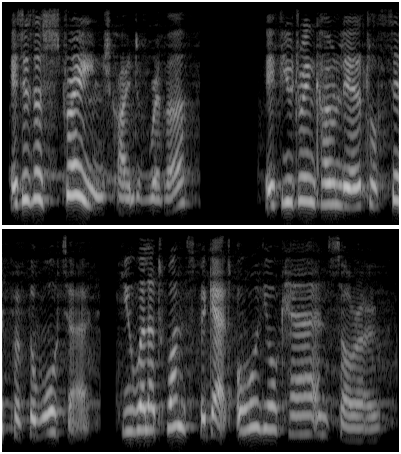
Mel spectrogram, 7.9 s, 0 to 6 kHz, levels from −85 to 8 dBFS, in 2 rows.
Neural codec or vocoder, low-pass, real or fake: codec, 16 kHz, 16 kbps, FreqCodec, larger model; 5.4 kHz; fake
